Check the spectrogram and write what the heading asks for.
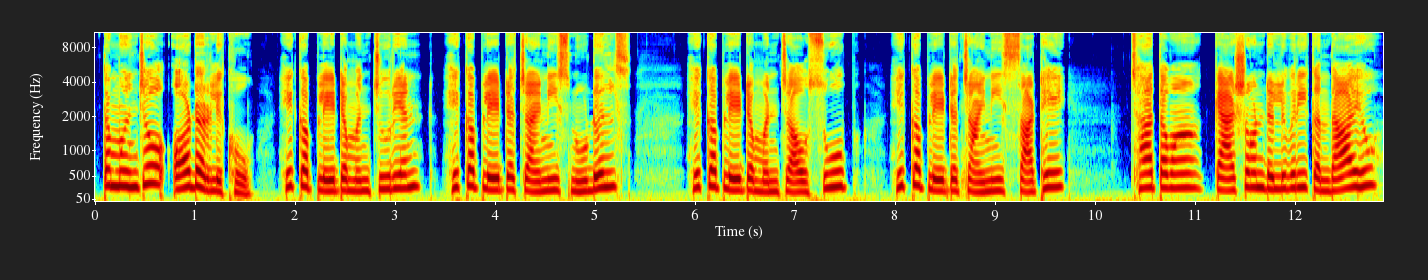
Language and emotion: Sindhi, neutral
